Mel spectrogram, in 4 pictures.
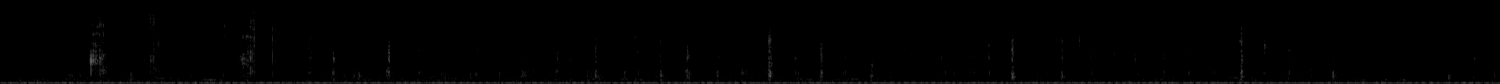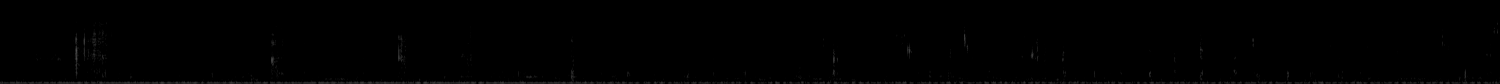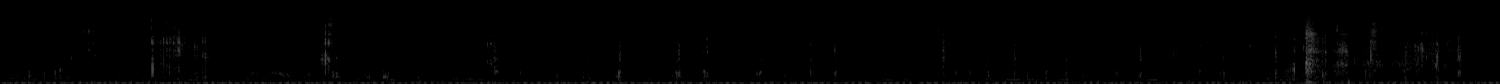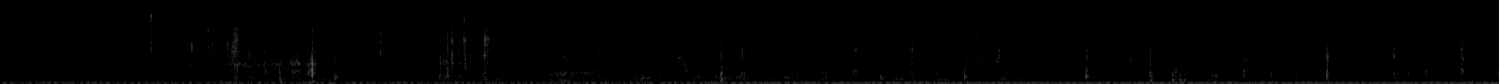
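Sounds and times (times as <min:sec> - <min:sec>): crunchy toast bites: 0:00.6 - 0:07.0, 0:15.6 - 0:16.4, 0:29.4 - 0:32.2, 0:46.9 - 0:50.2.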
